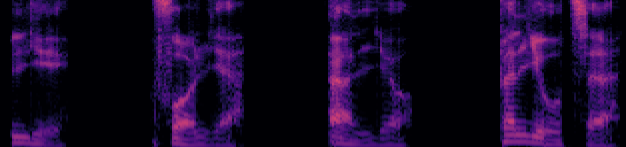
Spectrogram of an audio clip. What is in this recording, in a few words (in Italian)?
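gli, italiano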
